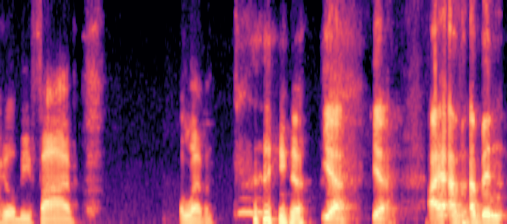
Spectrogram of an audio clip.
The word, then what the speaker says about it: 5.11: read that logo cuz I read it 5.11 it's fine I'm 11 okay cuz I put this so you heard it so the dot is silent I just already said 511 so that's all yeah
